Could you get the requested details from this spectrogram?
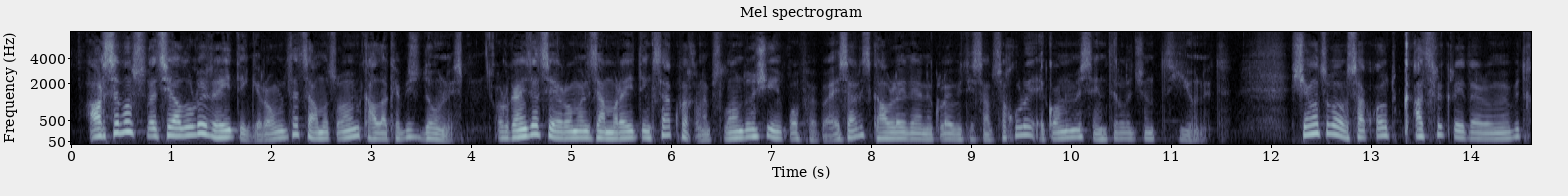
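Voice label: georgian male narration; voice demos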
